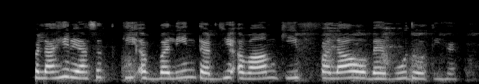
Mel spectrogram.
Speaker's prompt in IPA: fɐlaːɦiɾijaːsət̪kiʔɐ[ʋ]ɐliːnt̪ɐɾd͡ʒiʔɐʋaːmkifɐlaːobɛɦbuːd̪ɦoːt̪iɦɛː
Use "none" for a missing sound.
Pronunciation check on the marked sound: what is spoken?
ʋː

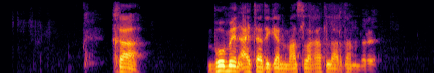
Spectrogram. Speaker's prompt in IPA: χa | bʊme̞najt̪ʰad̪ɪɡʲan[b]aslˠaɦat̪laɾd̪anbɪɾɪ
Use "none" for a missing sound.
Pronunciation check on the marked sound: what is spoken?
m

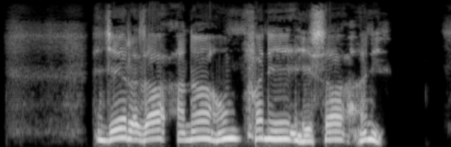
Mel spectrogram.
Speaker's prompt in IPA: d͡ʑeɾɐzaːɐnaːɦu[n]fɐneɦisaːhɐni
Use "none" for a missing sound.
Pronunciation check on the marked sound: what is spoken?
m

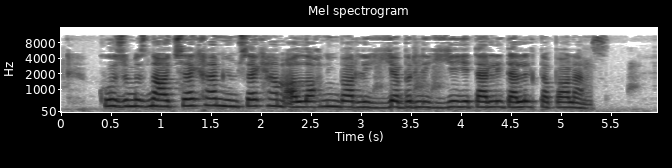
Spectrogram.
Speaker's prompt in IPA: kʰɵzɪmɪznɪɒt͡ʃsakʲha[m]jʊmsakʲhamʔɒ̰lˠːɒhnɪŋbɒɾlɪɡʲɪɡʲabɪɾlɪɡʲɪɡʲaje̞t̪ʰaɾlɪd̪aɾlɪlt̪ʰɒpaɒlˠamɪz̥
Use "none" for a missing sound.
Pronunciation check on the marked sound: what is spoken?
m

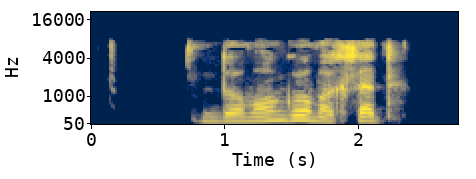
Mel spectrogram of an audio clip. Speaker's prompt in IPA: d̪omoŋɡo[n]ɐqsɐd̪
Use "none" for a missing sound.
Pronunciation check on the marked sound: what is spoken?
m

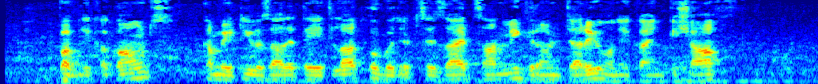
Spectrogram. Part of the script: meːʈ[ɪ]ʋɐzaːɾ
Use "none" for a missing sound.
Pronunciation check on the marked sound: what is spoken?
i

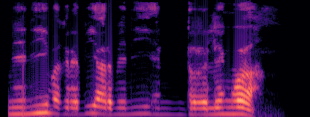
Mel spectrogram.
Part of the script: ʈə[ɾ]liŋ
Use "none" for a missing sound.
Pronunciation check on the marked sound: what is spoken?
ɾ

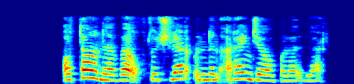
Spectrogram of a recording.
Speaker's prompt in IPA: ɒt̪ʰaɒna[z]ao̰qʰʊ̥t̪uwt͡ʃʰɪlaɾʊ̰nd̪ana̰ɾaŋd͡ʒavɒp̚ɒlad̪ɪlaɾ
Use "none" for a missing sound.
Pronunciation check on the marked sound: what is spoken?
v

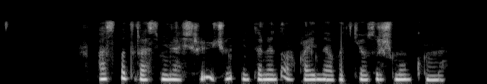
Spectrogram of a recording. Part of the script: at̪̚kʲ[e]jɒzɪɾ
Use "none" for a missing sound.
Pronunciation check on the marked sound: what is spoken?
a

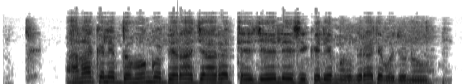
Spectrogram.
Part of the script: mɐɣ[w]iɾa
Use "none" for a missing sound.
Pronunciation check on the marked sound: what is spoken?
b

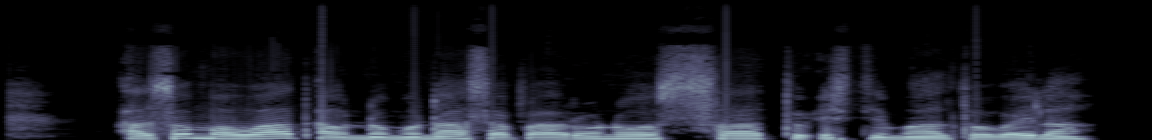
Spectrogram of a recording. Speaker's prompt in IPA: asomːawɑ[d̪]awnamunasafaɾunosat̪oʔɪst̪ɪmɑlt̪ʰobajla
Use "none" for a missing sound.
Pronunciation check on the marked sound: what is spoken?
d̪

